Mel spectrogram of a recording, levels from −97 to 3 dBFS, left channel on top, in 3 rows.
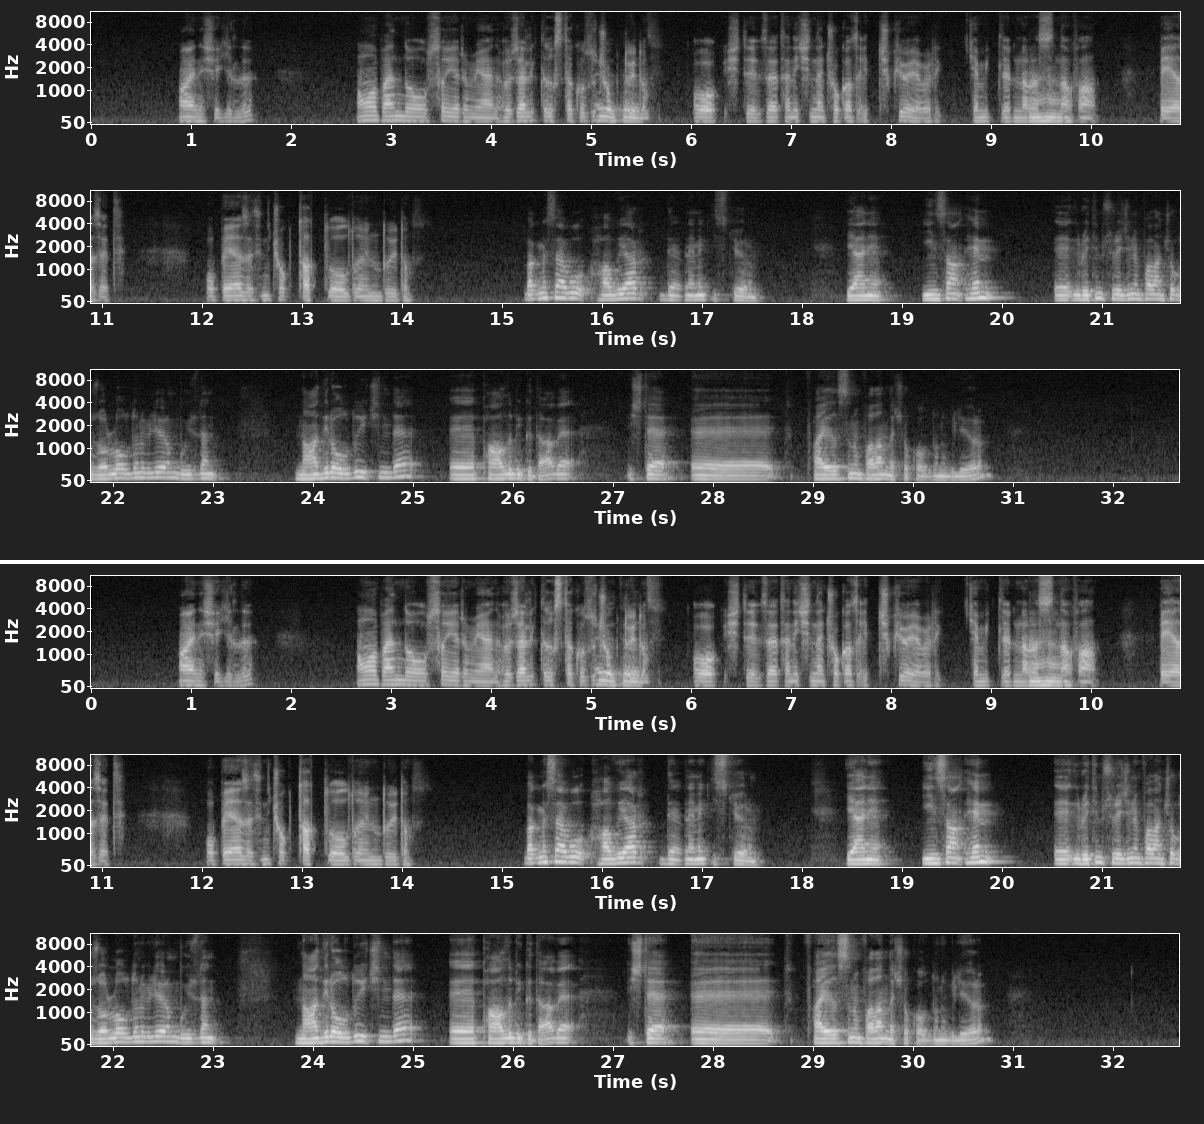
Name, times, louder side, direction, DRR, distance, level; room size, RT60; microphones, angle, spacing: voice 1, 0.9-1.6 2.7-5.6 6.0-8.5 8.8-10.0 10.7-11.2 12.0-14.1, right 2 dB, 30° right, 3.3 m, -25 dB
voice 2, 5.0-5.7 9.4-9.8 15.2-17.6 18.5-18.9 19.2-20.1 20.5-23.1 23.8-25.1 25.4-26.7 27.1-30.8, right 3 dB, 65° right, 1.1 m, -20 dB
head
